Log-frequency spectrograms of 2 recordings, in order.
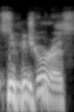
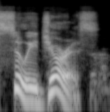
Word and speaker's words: sui juris: It's not sujurus. It's sui juris.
